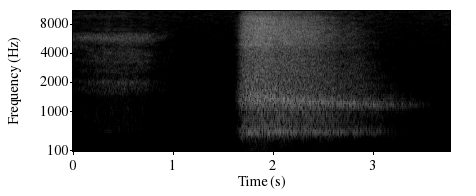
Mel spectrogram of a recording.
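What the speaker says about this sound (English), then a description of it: "let's take a breath" A single deep breath in a guided breathing exercise, a quiet breath for about a second followed by a loud, long, rushing inhale or exhale close by that slowly fades out.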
